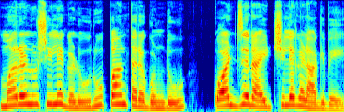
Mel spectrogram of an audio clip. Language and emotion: Kannada, neutral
